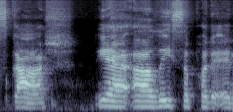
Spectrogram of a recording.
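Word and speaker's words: Gosch: name again the last name g-o-s-c-h and it's pronounced scotch yeah uh lisa put it in her in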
